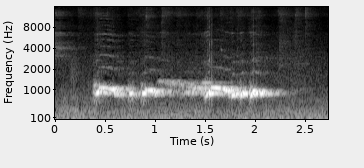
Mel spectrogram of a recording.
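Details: One long, rolling coo phrase from a crossbred zebra dove singing with a big voice, its pitch wavering slightly and stepping up briefly in the middle before fading out.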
